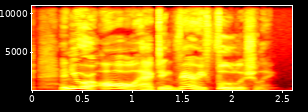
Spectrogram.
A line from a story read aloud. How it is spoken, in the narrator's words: Mackey shouted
